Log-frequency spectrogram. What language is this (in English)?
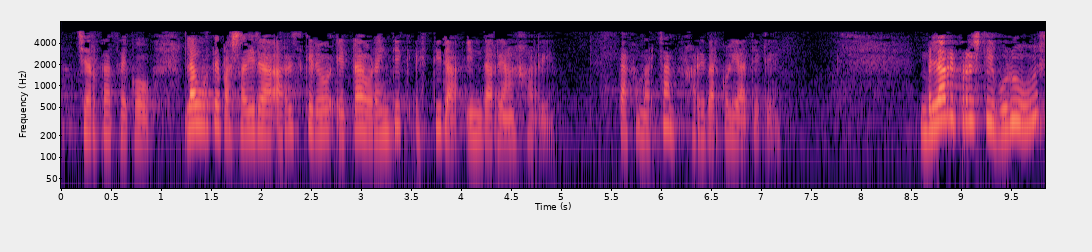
Basque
